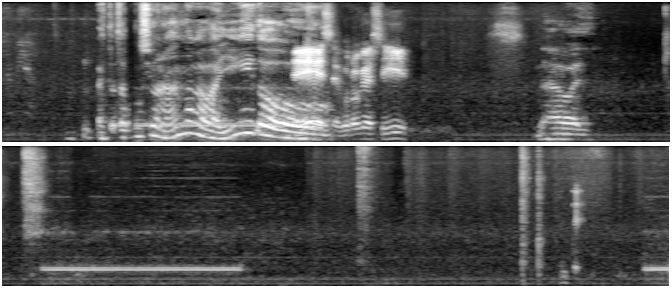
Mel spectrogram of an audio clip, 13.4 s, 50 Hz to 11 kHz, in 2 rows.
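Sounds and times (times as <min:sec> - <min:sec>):
speech: 0:00.8 - 0:04.2, 0:05.3 - 0:06.0, 0:12.3 - 0:12.6
telephone dial tone: 0:07.1 - 0:09.1, 0:13.1 - 0:13.3.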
